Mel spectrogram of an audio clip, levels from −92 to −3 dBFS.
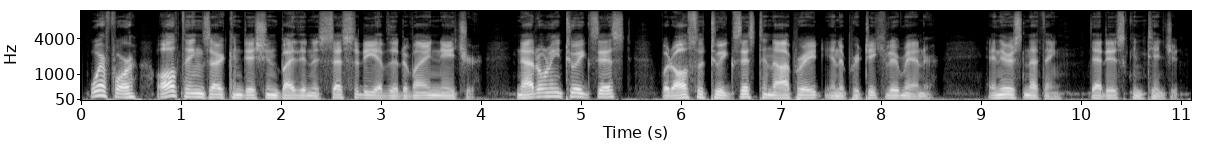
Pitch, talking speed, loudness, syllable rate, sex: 105 Hz, 180 wpm, -19 LUFS, 6.4 syllables/s, male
